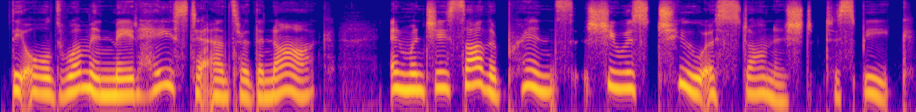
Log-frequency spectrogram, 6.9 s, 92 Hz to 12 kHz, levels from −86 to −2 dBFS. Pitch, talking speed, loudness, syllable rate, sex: 220 Hz, 185 wpm, -17 LUFS, 4.6 syllables/s, female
